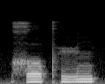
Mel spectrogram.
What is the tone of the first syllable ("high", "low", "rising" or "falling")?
high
